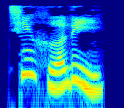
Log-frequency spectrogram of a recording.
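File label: "亲和力", Mandarin Chinese; chinese-flashcards; hsk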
